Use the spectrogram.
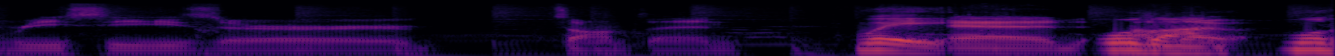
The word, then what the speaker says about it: Reese's: Reese's Pieces, because it rhymes.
